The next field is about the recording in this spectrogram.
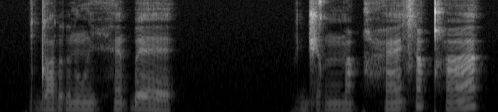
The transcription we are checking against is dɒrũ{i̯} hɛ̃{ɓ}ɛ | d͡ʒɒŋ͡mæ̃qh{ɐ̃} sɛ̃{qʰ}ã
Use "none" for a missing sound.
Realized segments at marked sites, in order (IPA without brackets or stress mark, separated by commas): i̯, ɓ, æ̃, qʰ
